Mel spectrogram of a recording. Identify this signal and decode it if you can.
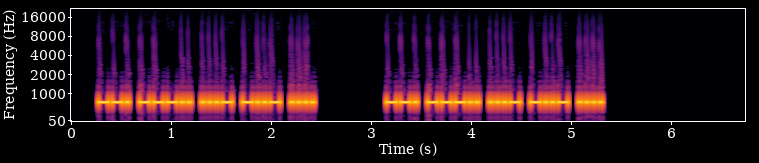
Morse code, heard as a keyed tone, about 36 wpm, 700 Hz. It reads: G8VXH G8VXH
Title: DXCC-100 Call Signs - 5 Characters - Repeated 2x - 35wpm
